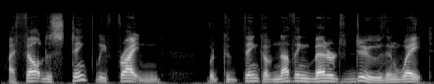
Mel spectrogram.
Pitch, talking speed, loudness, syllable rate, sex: 115 Hz, 195 wpm, -19 LUFS, 5.3 syllables/s, male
